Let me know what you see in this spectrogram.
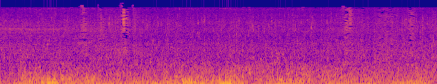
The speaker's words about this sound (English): I think it's a groundquake.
